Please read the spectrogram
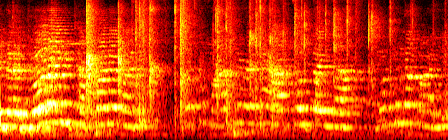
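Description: A small group applauding, irregular hand claps for about two and a half seconds, starting about a second in. A woman's voice through a microphone comes before the clapping and carries on under it.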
